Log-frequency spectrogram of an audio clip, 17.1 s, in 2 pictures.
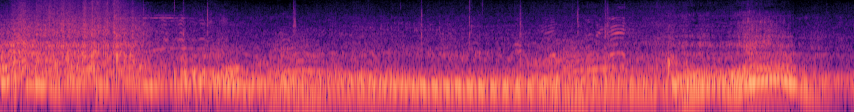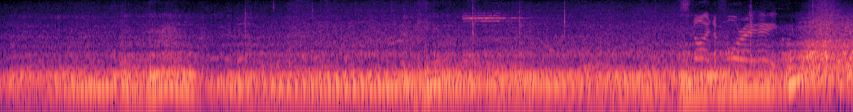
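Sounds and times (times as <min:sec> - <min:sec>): engine revving: 0:00.0 - 0:04.0, 0:05.1 - 0:08.4, 0:09.4 - 0:13.3, 0:15.1 - 0:17.0
car engine idling: 0:00.0 - 0:16.3.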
